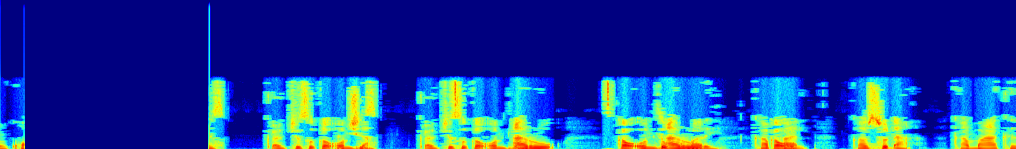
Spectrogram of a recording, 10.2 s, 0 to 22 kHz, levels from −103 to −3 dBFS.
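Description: The whole clip carries what sounds like WMA compression at a low bitrate, likely a simple first-generation encoder working at around 24 kbps. Its long transform blocks smear quantisation noise over tens of milliseconds and zero out weaker spectral detail, so the speech sounds heavily damaged: ringing, washy, with a hiss that swells and falls with the signal. The band stops at about 10.3 kHz, leaving nothing above it.

From 0.24 s to 2.09 s there is an audio dropout to silence. The input was lost for about 1.85 s, likely through a disconnected device, a failed link or a stray mute, while recording carried on writing silence. The speech cuts out abruptly and the gap is dead, with no room tone at all. Whatever was said then is gone, and sound resumes mid-flow just before "kan cisu ka".

From 3.38 s to 7.94 s, after "kan cisu ka", a doubled audio track appears. The same audio is mixed in a second time, likely from a slower capture path or an edit holding two misaligned copies. 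That full-band copy trails about one and a half seconds behind at roughly the same level as the original, so earlier phrases replay over the current ones. The copy has no decay or room colour, and it switches on and off abruptly.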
